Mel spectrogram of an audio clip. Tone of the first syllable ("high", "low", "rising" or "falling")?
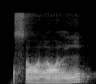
low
